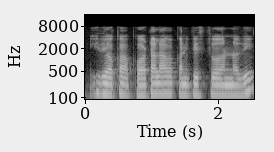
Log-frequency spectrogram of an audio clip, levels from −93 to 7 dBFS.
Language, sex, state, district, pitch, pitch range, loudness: Telugu, male, Telangana, Hyderabad, 115 Hz, 110-120 Hz, -19 LUFS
